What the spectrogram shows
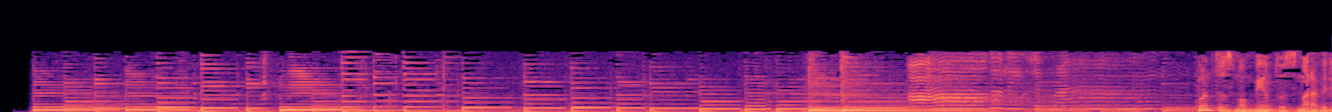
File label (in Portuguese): Para Ex Masculino, Telemensagens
